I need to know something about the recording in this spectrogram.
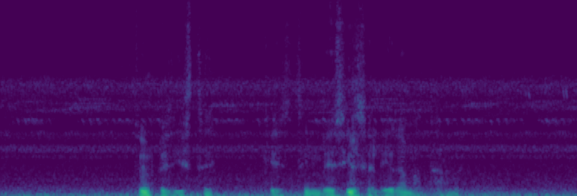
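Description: A man speaks tensely, close by.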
